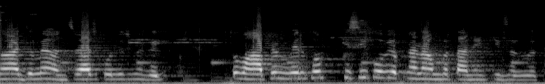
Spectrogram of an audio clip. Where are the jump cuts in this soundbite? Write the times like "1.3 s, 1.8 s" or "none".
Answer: none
